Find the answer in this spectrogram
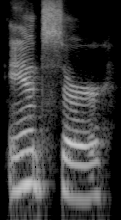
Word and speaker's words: answer: Answer. Also that W is silent.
